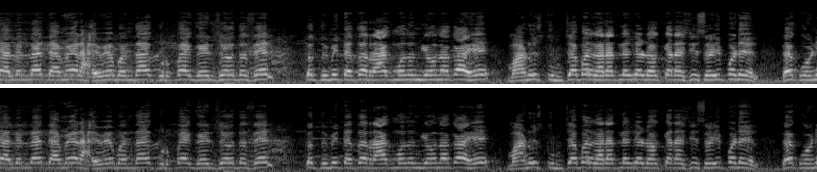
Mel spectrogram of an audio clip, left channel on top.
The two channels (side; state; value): right; quieter; 5.9 dB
